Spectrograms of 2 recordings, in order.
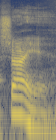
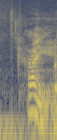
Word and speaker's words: Cayenne: Cayenne. – Not Cheyenne. – Cayenne. – But like Cayenne. Like, yeah, I know. Is it spelled like Cayenne? – Yes.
